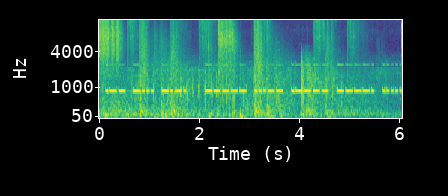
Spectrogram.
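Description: Scattered gunfire, single shots and short bursts, over a steady on-off beeping tone in uneven dots and dashes like a Morse code telegraph signal.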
